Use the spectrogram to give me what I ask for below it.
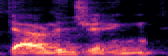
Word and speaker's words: Tao Te Ching: to look at tonight stephen says doubta jing pronounced more or less doubting can be translated as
